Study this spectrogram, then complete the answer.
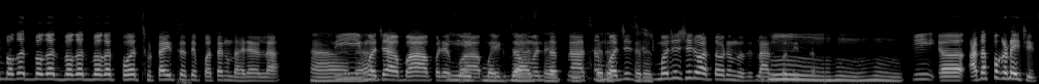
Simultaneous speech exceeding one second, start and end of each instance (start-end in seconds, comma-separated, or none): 4.5-6.5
